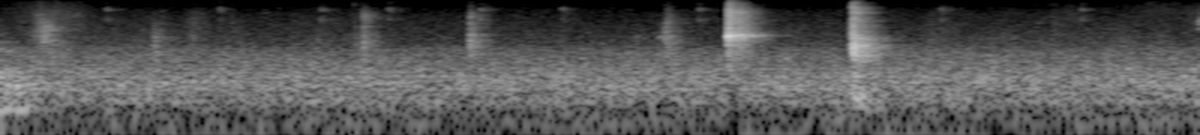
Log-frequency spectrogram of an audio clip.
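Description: A few light ticks, then two sharp clicks a little over half a second apart about three and a half seconds in, over faint steady room hiss.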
